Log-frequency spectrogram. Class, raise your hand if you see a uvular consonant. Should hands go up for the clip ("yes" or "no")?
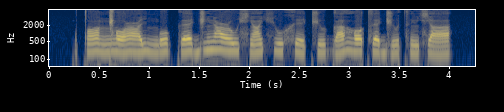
no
